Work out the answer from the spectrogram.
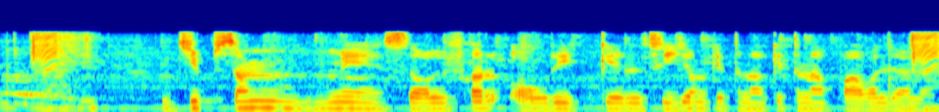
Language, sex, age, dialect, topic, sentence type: Bhojpuri, female, 25-30, Northern, agriculture, question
